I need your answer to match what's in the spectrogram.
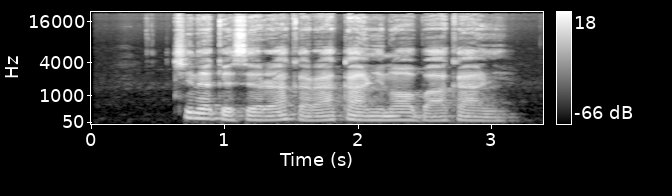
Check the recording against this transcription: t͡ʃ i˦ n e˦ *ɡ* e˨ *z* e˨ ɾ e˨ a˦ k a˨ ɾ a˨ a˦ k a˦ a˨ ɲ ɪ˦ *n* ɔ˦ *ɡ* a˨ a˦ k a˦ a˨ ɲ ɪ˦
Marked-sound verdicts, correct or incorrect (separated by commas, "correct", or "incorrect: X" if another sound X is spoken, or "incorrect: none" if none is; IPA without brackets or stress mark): incorrect: k, incorrect: s, correct, incorrect: b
